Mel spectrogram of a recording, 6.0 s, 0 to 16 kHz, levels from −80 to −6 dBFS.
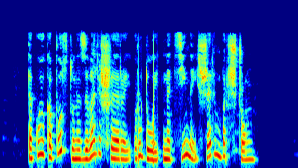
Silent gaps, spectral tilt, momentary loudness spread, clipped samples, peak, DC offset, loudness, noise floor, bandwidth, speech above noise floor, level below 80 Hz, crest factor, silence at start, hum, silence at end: none; -5 dB/octave; 5 LU; under 0.1%; -2 dBFS; under 0.1%; -17 LUFS; -87 dBFS; 8 kHz; 71 dB; -56 dBFS; 16 dB; 0.55 s; none; 0.85 s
